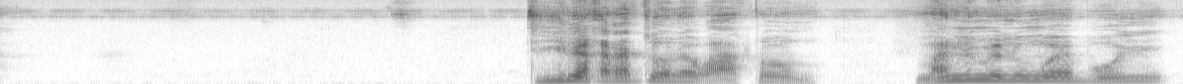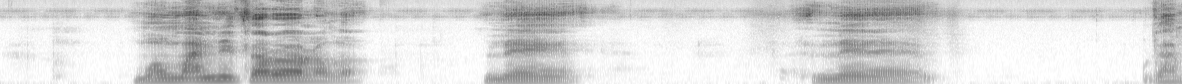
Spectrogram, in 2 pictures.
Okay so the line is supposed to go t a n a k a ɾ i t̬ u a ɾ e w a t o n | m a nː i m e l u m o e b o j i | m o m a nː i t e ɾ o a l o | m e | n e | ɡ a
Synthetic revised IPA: t i n a k a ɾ a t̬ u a l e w a t o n | m a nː i m e l u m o e b o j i | m o m a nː i t a ɾ o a l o | n e | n e | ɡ a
